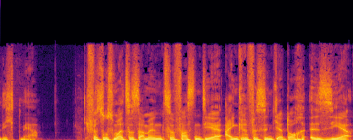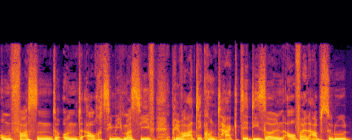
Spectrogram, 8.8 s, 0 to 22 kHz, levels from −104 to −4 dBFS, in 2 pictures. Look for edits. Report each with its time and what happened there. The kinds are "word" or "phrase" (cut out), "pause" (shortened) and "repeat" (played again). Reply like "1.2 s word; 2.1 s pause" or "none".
none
